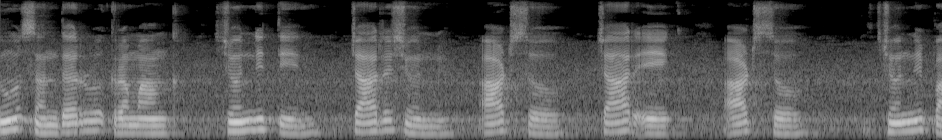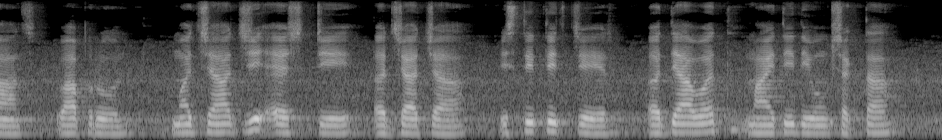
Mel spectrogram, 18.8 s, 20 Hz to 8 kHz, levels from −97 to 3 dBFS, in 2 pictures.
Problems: none marked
